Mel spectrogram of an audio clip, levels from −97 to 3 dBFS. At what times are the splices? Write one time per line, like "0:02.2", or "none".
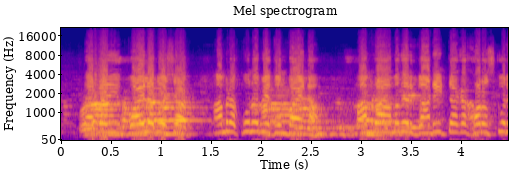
none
